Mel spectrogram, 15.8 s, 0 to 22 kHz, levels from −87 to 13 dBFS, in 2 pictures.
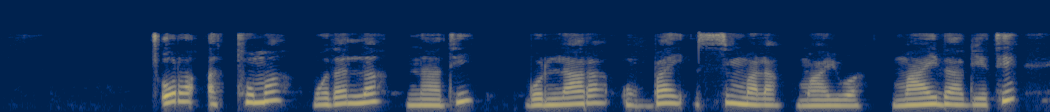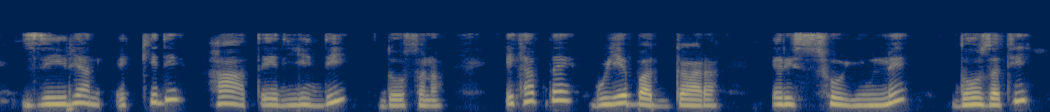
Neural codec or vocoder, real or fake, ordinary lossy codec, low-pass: codec, 24 kHz, 0.9 kbps, WavTokenizer, medium speech release version 1; fake; AAC, 48 kbps; 7.2 kHz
